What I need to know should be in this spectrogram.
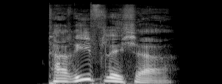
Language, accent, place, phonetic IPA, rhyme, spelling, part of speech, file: German, Germany, Berlin, [taˈʁiːflɪçɐ], -iːflɪçɐ, tariflicher, adjective, De-tariflicher.ogg
- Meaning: inflection of tariflich: 1. strong/mixed nominative masculine singular 2. strong genitive/dative feminine singular 3. strong genitive plural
